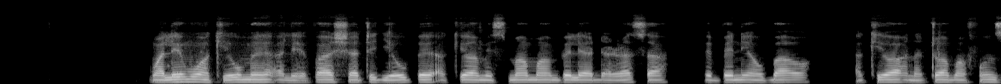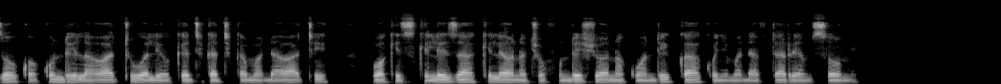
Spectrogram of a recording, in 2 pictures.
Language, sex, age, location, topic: Swahili, male, 25-35, Dar es Salaam, education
